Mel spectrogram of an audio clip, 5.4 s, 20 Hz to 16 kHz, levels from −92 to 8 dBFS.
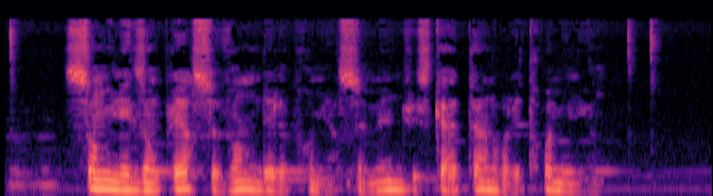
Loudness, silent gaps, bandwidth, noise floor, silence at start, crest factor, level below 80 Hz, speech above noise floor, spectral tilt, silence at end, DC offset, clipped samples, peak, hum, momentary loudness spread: -24 LUFS; none; 11.5 kHz; -47 dBFS; 0.05 s; 20 dB; -50 dBFS; 24 dB; -5 dB/octave; 0.45 s; under 0.1%; under 0.1%; -4 dBFS; none; 18 LU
